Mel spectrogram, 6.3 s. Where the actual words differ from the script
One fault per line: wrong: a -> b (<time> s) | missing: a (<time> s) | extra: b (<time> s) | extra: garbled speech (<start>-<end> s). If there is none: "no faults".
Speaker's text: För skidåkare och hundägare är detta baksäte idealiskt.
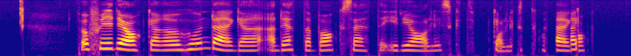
extra: garbled speech (4.8-5.9 s)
